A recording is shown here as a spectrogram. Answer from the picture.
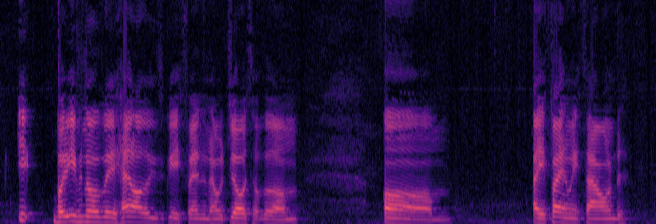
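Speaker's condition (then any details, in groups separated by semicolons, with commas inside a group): Down syndrome; 32 years old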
